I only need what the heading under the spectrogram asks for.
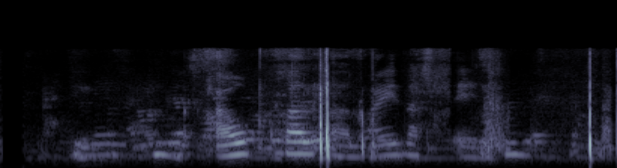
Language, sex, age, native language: Icelandic, female, 10, Icelandic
